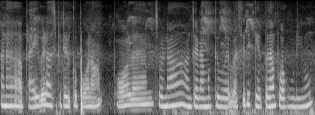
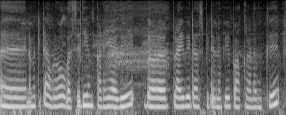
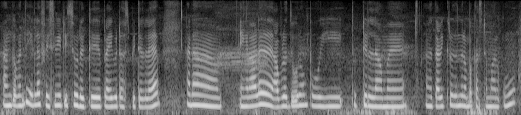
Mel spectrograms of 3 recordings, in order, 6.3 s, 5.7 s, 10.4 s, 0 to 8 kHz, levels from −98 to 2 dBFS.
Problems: constant background noise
